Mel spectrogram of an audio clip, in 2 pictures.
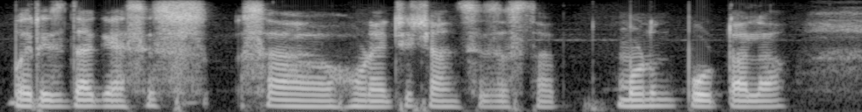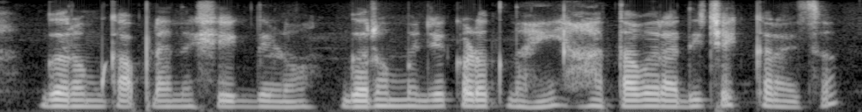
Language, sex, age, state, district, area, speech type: Marathi, female, 30-45, Maharashtra, Pune, urban, spontaneous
